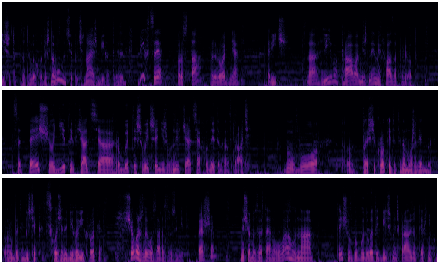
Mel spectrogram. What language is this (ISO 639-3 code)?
ukr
